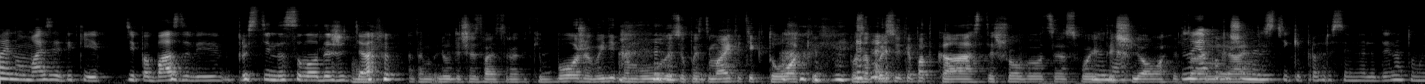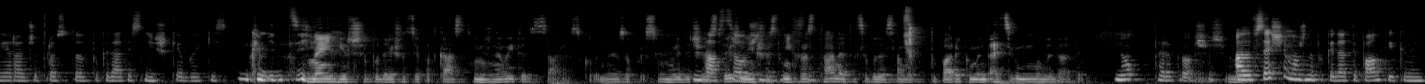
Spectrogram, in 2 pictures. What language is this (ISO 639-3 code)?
ukr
